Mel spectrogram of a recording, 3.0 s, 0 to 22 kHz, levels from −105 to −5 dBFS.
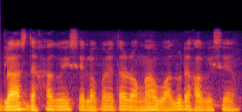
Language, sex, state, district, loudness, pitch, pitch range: Assamese, male, Assam, Sonitpur, -21 LUFS, 105 Hz, 100-110 Hz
